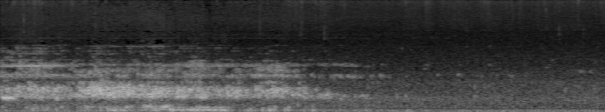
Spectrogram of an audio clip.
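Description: Road traffic noise heard from a moving motor scooter: engines and rushing air, loud for about four seconds and then quieter.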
